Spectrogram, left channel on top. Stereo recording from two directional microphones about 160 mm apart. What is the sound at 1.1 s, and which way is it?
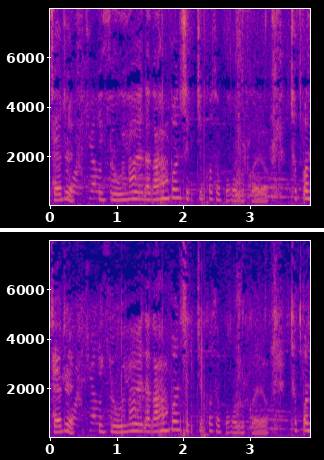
Speech, 5° right (ahead or behind).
